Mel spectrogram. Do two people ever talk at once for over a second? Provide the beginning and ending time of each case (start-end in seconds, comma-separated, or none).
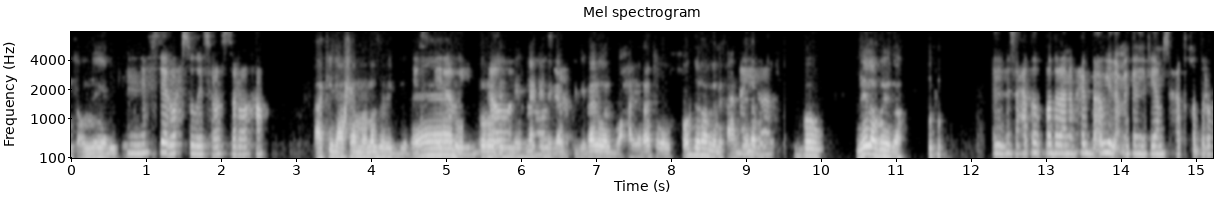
4.6-6.7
